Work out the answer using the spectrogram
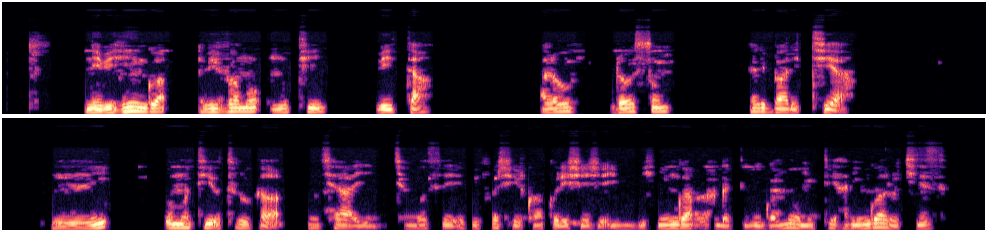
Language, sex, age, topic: Kinyarwanda, male, 18-24, health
